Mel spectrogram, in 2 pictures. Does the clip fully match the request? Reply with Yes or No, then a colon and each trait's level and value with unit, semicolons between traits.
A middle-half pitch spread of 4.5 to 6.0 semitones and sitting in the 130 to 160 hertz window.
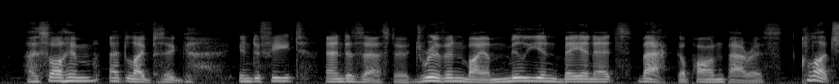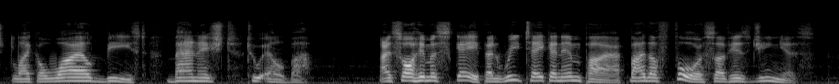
Yes: average, 4.8 semitones; medium, 140 Hz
